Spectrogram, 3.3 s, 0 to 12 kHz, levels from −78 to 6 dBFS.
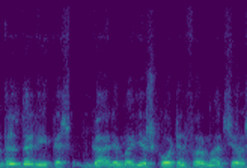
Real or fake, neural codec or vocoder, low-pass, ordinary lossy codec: fake; vocoder, 44.1 kHz, 128 mel bands, Pupu-Vocoder; 10.8 kHz; Opus, 16 kbps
